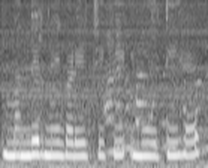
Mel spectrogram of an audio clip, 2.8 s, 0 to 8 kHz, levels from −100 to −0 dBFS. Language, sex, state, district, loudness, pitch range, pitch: Hindi, female, Uttar Pradesh, Lucknow, -14 LUFS, 235-255 Hz, 240 Hz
